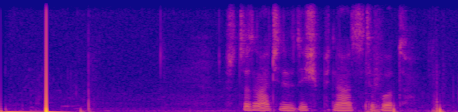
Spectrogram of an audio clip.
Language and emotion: Russian, neutral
